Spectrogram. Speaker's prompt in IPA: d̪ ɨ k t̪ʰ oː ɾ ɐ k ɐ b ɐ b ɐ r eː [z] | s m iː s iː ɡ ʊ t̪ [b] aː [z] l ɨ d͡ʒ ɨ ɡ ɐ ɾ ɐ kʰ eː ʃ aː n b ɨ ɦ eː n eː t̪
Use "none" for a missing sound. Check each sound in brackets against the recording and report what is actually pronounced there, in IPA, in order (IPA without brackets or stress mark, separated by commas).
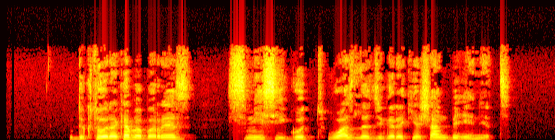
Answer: z, w, z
